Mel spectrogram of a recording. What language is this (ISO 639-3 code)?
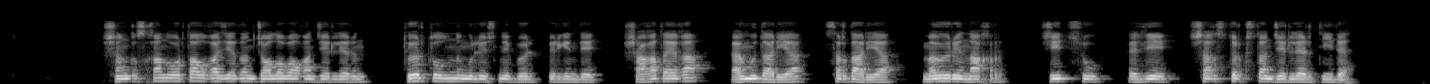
kaz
